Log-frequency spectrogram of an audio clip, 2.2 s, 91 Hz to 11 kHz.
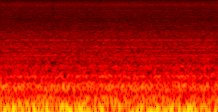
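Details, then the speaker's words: Carrier 58CVA110-20 natural-gas furnace after an inducer motor rebuild (HC21ZE127 / Jakel J238-150-15217 motor, new wheel, gasket, grommets, shaft seal): smooth, steady low hum while waiting for second speed; the earlier loud whine is gone, so the inducer runs normally. "should be turning up to second speed here soon sounds great no more whining"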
